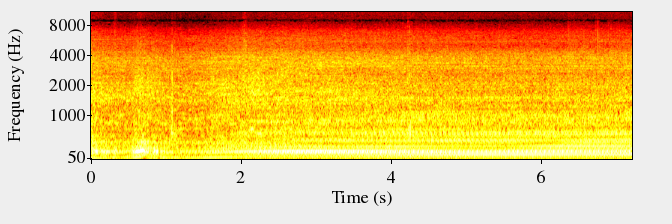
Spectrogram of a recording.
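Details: 1994 Pontiac Trans Am GT V8 revived after sitting 17 years, with a new number 2 injector: after a short rev it settles into a deep, even idle with no misfire; oil pressure good, temperature rising to 110; normal idle.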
